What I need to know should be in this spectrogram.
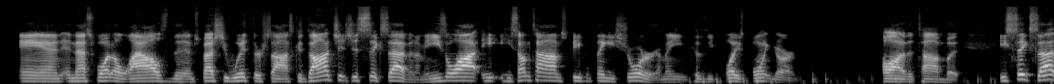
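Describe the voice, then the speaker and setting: Speaking fairly quickly in a Southern accent, a man with a fairly high pitch and a bright, sharp tone shows ordinary pitch variation and big swings in loudness. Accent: Southern, moderate. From North Carolina. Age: 20s. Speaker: sports streamer. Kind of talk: live reaction commentary. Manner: casual, repetitive filler words.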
